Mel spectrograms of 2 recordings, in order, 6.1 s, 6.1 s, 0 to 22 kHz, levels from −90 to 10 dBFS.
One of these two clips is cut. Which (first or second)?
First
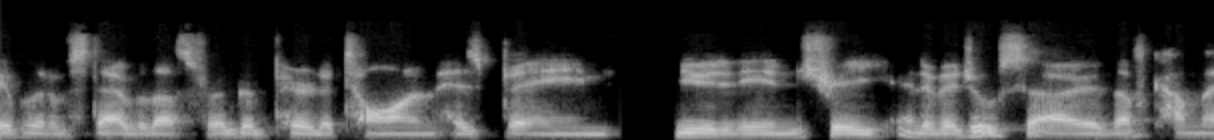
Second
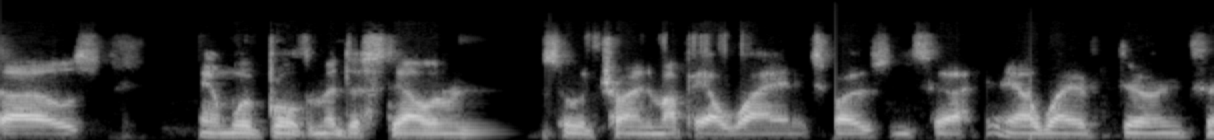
second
